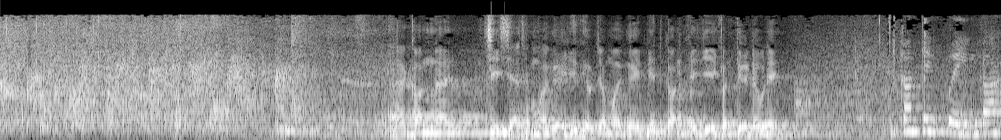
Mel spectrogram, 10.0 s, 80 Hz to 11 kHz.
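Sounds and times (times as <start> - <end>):
crowd clapping to welcome a young person: 0.0 - 3.3
speech: 3.9 - 8.4, 9.0 - 10.0.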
